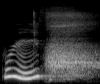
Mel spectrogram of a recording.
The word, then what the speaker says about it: breathe: Breath 这个名词呢是气息或是呼吸的空气。那刚刚 Pat 有提到屏住呼吸是 hold your breath。那当我们紧张的时候，可以 take a deep breath，深呼吸，缓和紧张的情绪。那动词呢，也就是呼吸的动作 breathe，字尾有一个 e，而且发音不一样哦，要小心。所以啊，我们说到蚊子可以侦测我们的体温 body heat，还有我们气息里面的二氧化碳。And the chemicals in our sweat.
